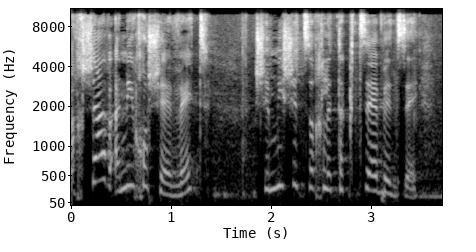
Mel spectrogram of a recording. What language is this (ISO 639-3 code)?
heb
